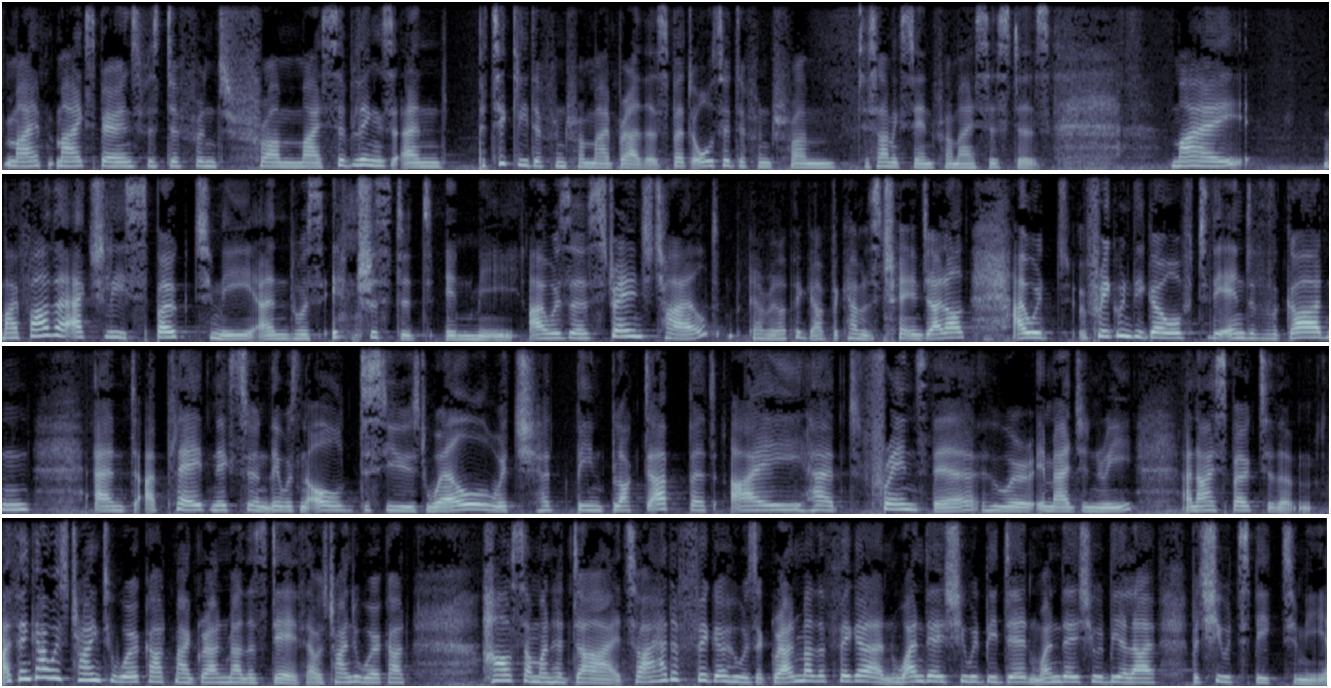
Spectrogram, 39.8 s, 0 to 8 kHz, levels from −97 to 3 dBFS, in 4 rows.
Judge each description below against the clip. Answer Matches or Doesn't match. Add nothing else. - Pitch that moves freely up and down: Doesn't match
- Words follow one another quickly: Matches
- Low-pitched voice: Doesn't match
